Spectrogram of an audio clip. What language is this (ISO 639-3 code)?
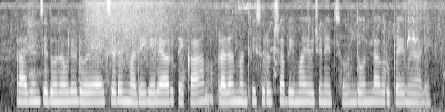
mar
